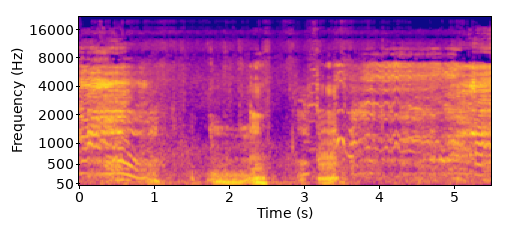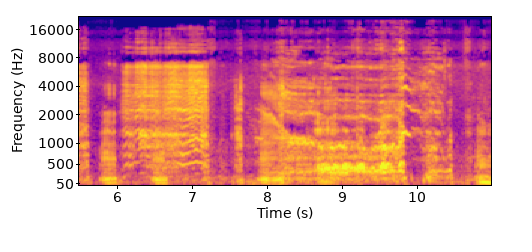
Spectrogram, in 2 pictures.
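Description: Pigs in a pasture grunt and snort close by in a busy, overlapping chorus of low, rough calls with occasional higher squeals, continuing throughout.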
